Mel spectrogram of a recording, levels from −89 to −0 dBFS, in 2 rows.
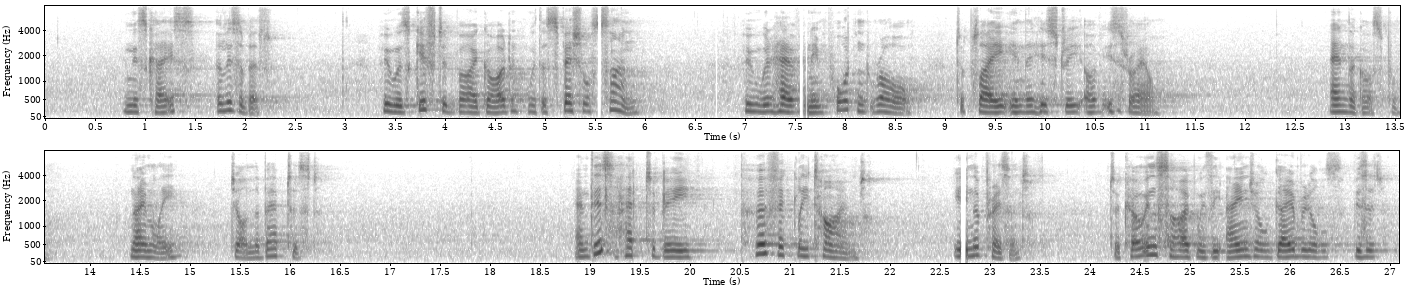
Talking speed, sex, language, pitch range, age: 110 wpm, female, English, 165-195 Hz, 60-79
